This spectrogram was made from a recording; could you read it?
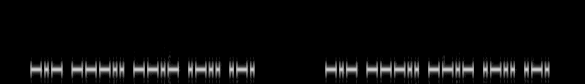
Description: Morse code, heard as a keyed tone, about 36 wpm, 700 Hz. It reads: K8QLR K8QLR
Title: USA Call Signs - 5 Characters - Repeated 3x - 35wpm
